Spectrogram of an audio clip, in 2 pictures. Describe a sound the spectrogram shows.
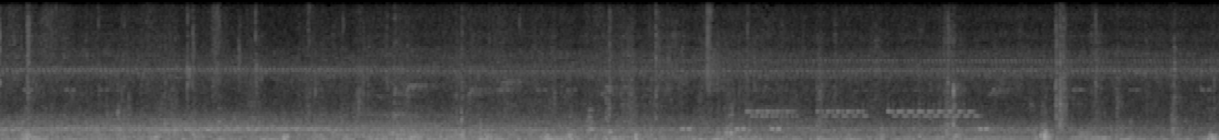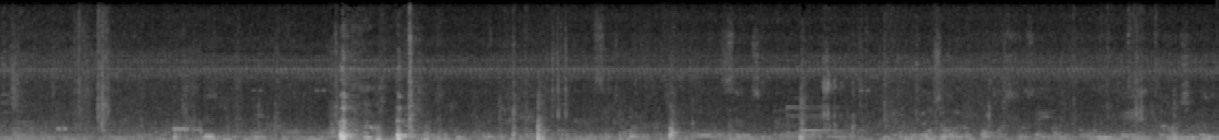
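People murmur quietly outdoors.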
